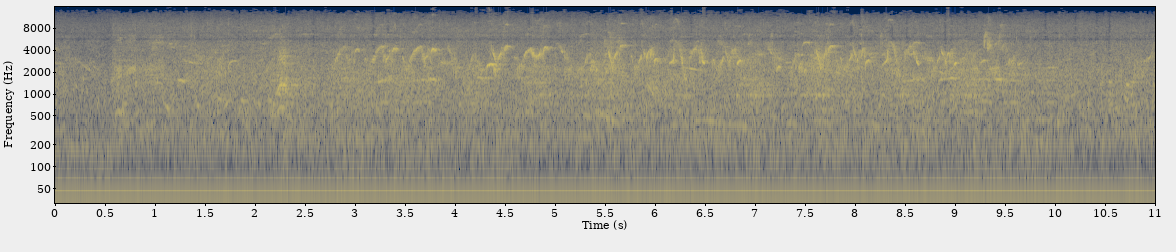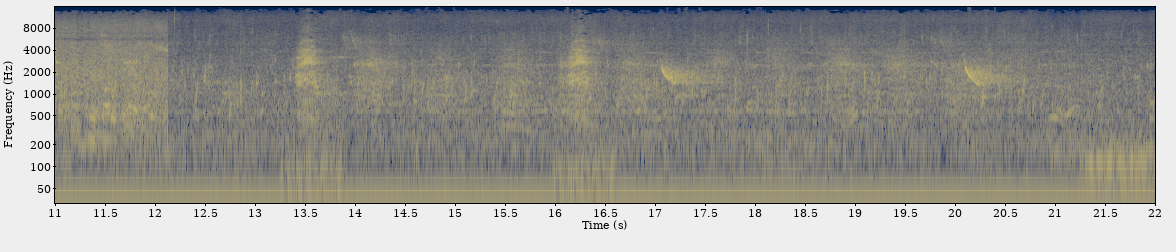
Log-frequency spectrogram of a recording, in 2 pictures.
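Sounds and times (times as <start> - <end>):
birds chirping: 0.0 - 12.2, 13.2 - 22.0.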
